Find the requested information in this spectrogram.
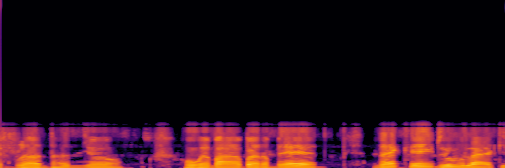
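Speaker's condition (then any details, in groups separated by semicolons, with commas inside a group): Cerebral palsy; spastic quadriplegic, all four limbs including hands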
